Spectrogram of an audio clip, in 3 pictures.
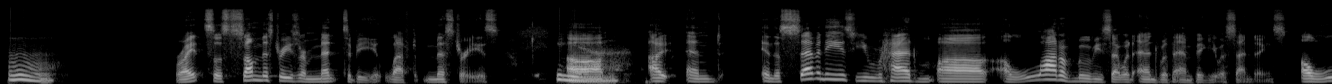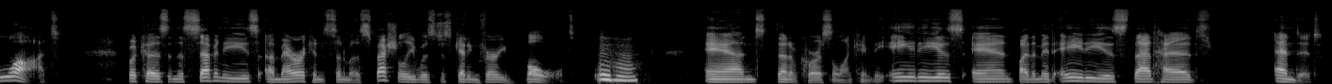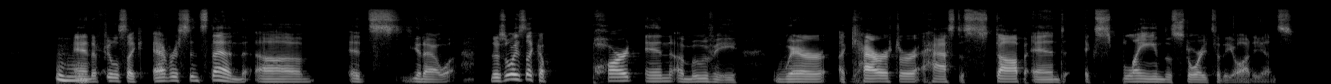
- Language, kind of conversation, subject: English, unstructured, How do you feel about movies that leave major questions unanswered—frustrated, intrigued, or both?
- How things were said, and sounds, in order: distorted speech; other background noise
